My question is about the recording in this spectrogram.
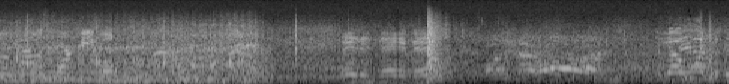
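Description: Wind rumbling on the microphone over crowd noise, cut off abruptly about two seconds in. Then people call out in high voices, with one sharp bang a little past halfway.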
